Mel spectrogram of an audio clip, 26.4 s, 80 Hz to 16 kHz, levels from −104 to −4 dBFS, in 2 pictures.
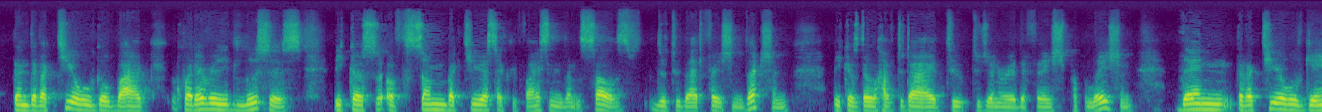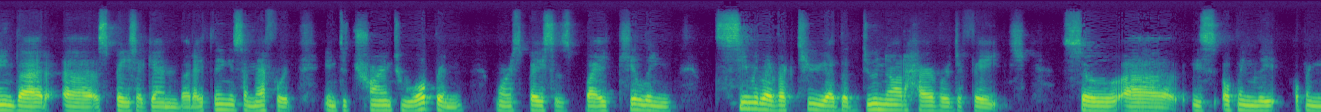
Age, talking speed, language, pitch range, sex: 40-59, 155 wpm, English, 110-135 Hz, male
